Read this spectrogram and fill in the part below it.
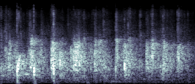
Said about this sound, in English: So let's give him an extra clap today.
